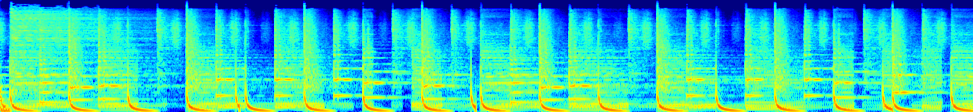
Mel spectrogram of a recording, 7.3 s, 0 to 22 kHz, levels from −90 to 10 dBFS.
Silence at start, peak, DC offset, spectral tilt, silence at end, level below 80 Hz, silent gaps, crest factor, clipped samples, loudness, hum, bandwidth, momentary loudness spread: 0 s; 0 dBFS; under 0.1%; -5 dB/octave; 0 s; -24 dBFS; none; 16 dB; under 0.1%; -17 LUFS; none; over 20 kHz; 2 LU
